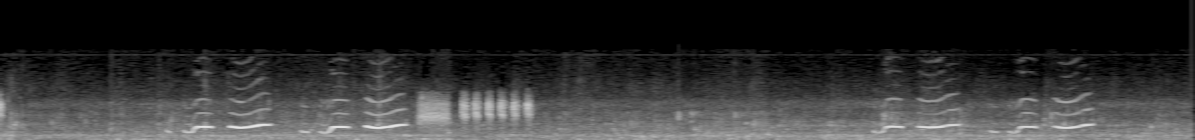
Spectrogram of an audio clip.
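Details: Kaso kaso bird singing loudly, used as a training track and for luring other birds into song: clear rising whistles with an S-shaped upsweep, given in pairs, broken by a short, fast, buzzy trill.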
